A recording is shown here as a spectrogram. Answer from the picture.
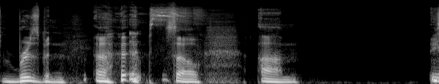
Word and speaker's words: Brisbane: He loves the way that we pronounce Brisbane. Sorry. Apparently it's Brisbane.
